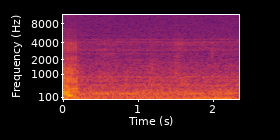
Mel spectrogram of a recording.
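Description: The last syllable of a woman's speech, then quiet room tone with a faint, steady low hum.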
